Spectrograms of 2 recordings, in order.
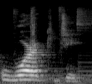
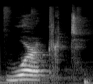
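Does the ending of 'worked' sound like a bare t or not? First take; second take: not t; bare t. First: The ending is not a plain t sound. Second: The ending is a plain t sound. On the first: The speaker calls it wrong. "e não worked" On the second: The speaker calls it right. "o E D vai ter som de T"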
